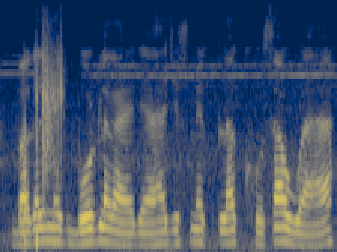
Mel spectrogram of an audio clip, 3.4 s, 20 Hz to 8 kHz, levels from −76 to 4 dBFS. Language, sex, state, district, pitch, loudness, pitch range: Hindi, male, Jharkhand, Garhwa, 145 Hz, -17 LUFS, 135-155 Hz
